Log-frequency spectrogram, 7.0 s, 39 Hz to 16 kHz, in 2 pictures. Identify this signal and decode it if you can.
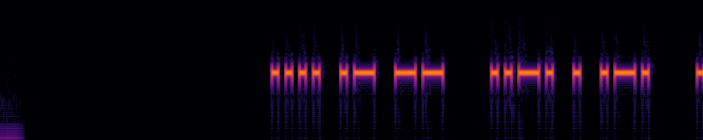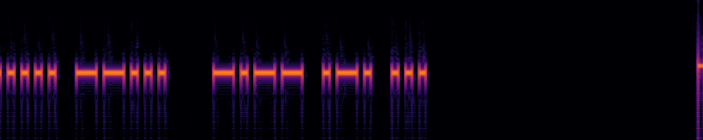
Morse code, heard as a keyed tone, about 36 wpm, 700 Hz. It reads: HAM FER 57 YRS
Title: K1USN SST QSO Practice 35wpm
